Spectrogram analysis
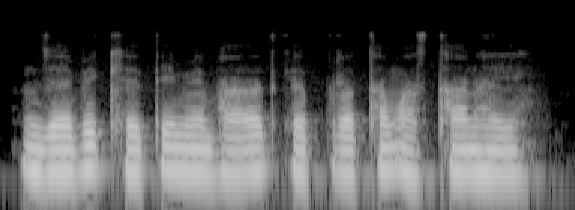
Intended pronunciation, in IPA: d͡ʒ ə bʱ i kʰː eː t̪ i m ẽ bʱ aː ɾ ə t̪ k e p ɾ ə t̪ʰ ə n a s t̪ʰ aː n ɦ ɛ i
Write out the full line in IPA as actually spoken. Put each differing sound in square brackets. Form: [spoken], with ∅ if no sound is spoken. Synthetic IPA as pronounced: d͡ʒ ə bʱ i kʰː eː t̪ i m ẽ bʱ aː ɾ ə t̪ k e p ɾ ə t̪ʰ ə [m] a s t̪ʰ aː n ɦ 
